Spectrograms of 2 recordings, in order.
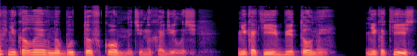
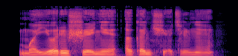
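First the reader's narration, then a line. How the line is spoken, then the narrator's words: Plain. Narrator (Russian): сказал Михаил Никифорович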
